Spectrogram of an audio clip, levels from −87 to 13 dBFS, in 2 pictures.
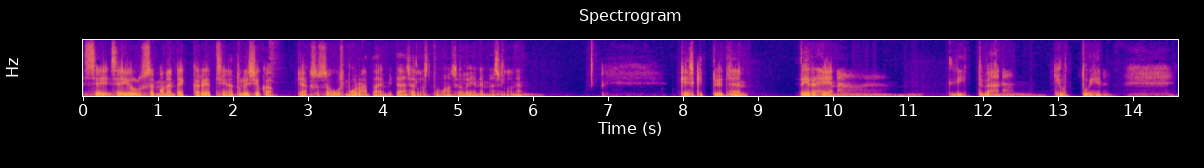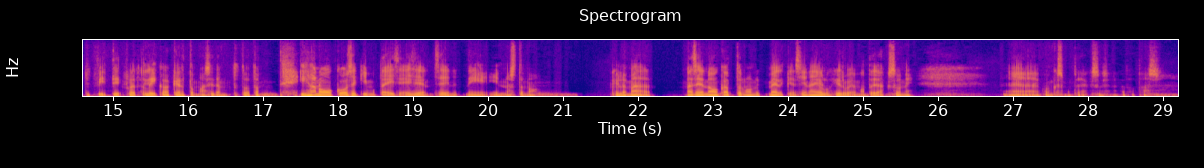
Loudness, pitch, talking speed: -16 LUFS, 105 Hz, 140 wpm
